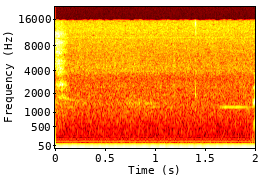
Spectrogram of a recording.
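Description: Wind buffeting the camera microphone: a steady low rumble.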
